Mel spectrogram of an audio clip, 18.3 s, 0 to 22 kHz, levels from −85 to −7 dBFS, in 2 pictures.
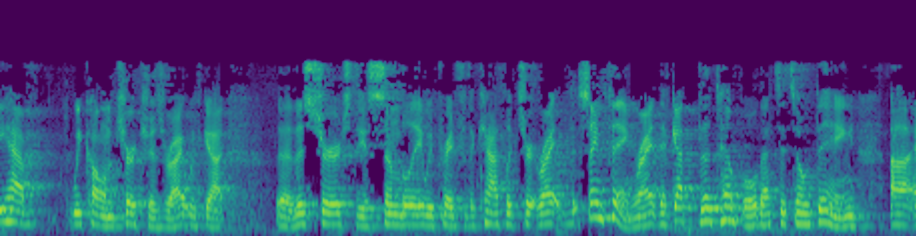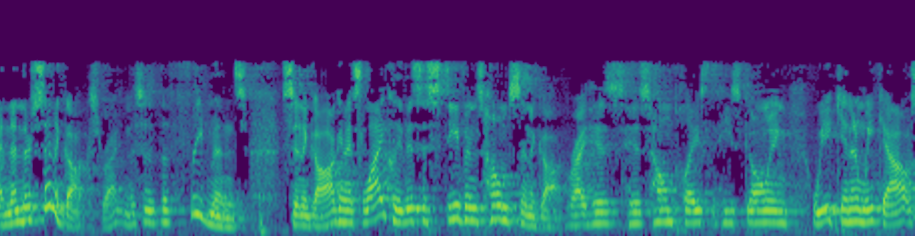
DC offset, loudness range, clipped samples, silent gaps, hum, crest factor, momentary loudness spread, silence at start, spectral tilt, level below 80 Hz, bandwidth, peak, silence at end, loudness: under 0.1%; 2 LU; under 0.1%; none; none; 18 dB; 7 LU; 0 s; -4 dB/octave; -56 dBFS; 8.8 kHz; -6 dBFS; 0 s; -24 LUFS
